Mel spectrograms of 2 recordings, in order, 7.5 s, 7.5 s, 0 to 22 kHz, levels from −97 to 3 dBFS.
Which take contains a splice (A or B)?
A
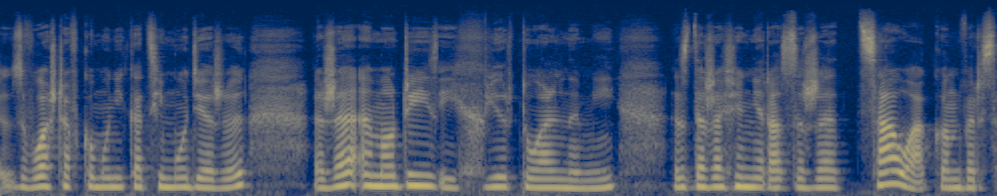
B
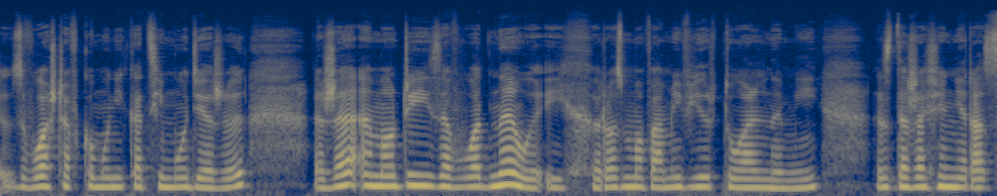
A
